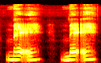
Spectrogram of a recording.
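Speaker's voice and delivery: lightly voiced small child calling out; a little boy reaching for his mother; a toddler calling out for his mom. A narrator's reading. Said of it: "gọi mẹ".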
